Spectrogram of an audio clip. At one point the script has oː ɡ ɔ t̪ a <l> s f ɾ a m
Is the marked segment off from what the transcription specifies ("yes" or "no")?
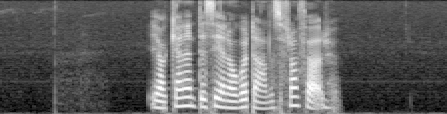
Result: no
